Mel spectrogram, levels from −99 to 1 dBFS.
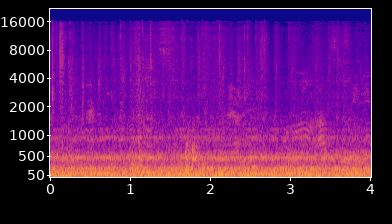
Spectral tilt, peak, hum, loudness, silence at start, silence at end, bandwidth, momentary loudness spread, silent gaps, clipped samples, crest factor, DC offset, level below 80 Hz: -8.5 dB/octave; -14 dBFS; none; -29 LUFS; 0 s; 0 s; 16 kHz; 2 LU; none; under 0.1%; 12 dB; under 0.1%; -30 dBFS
